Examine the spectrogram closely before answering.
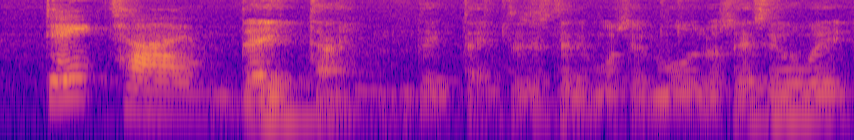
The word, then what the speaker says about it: datetime: Y lo pronuncio Datetime.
